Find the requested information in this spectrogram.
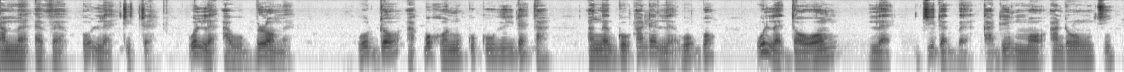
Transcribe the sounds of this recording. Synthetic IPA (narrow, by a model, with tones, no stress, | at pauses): a˨mɛ̃˨ɛ˨vɛ˨ | wo˦lɛ˨t͡ɕi˨t̪ɾɛ̰˨ | wʔo˦lɛ˨ʔa˨wu˨blɔ˦mɛ̰̃˨ | wo˦ɖɔ˦a˨k͡po˦xɔ˨nũ˦ku˦ku˦ɣi˦ɖɛ̰˦t̪a˦ | a˨ŋɛ̃˨ɡo˨ʔa˨ɖɛ˦lɛ̰˨wo˦ɡ͡bɔ˦ | wo˦lɛ˨d̪ɔ˨wɔ˨˦m | lɛ˨ | d͡ʑi˦ɖɛ˨ɡ͡bɛ˨ka˨ɖi˦mɔ̃˨a˨ɖɛ˦wo˦ŋũ˦t͡ɕi˦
